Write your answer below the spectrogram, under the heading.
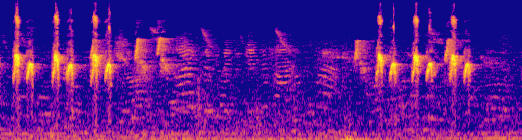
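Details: Bar-winged prinia call meant to draw in an opponent: a handful of piercing high chips, a scratchy twittering interlude, then five more quick bright notes.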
